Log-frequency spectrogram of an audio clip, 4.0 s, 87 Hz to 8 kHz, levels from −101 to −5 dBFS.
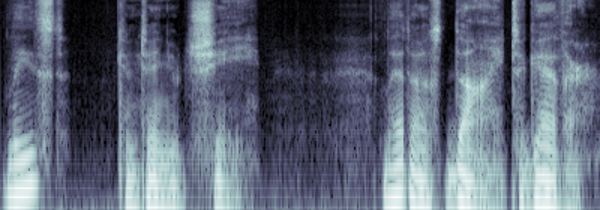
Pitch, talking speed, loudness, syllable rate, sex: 90 Hz, 120 wpm, -20 LUFS, 4.3 syllables/s, male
